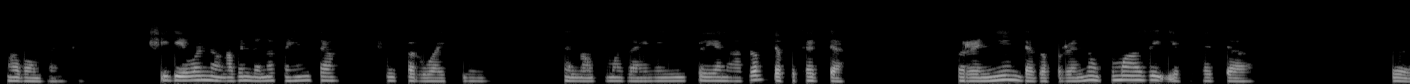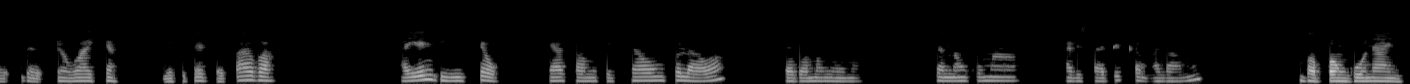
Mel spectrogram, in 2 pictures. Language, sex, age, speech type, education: Hausa, female, 30-45, spontaneous, tertiary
